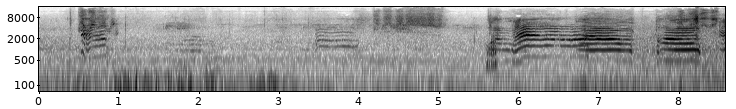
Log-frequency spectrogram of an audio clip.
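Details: Tabby cat, a feral street cat, meowing loudly to summon other cats for food; several clear harmonic meows of varying length, some rising then falling, spaced irregularly over low outdoor rumble.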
